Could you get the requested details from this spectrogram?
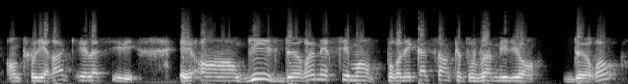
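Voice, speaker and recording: A man with a rather high voice calls in to a radio show over a phone line. He rambles earnestly through a political commentary, wandering from one point to the next. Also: fairly bright tone. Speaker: radio caller.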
